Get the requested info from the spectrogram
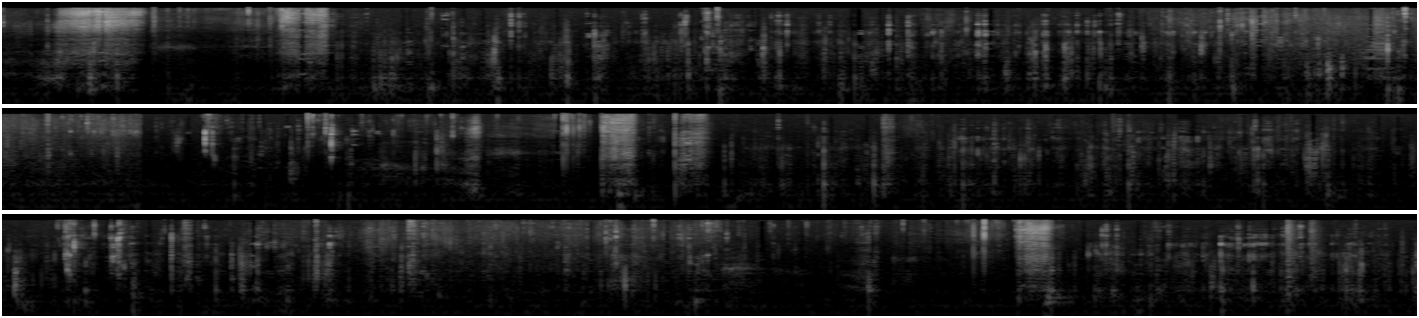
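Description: Close-miked chewing of a mouthful of Oreo cream cake with crunchy cookie pieces, made up of irregular sharp crunches and crackles.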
